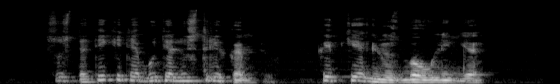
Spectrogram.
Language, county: Lithuanian, Šiauliai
